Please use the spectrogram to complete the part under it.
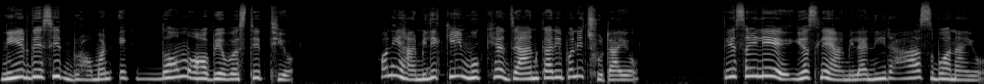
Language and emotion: Nepali, sad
